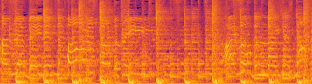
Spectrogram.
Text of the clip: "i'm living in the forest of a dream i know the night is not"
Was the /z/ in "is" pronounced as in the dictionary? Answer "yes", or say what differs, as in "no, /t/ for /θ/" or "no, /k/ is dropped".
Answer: yes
